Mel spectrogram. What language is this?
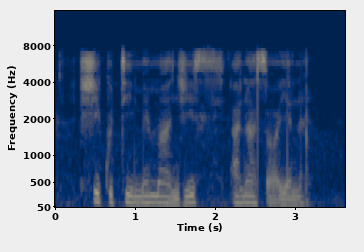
Esperanto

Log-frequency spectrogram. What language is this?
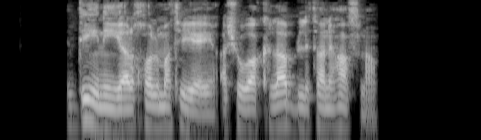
Maltese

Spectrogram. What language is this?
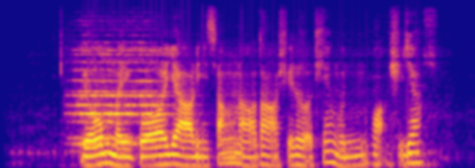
Chinese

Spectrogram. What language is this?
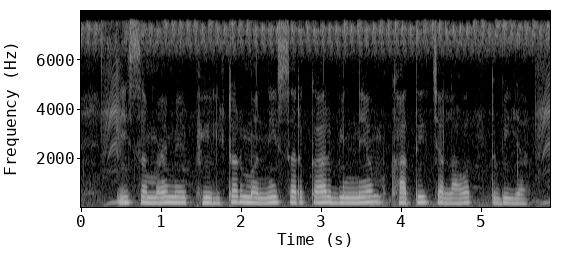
Bhojpuri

